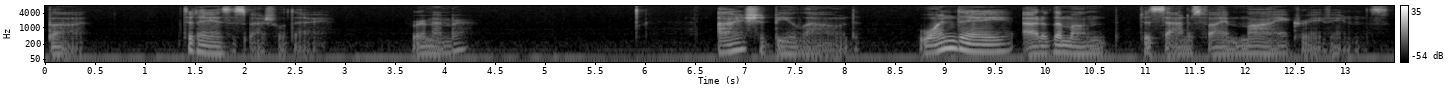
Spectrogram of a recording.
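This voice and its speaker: A man's voice: sits low, slow pace, vocal fry, long pauses, breathy edge, full character voice. A man playing an ancient, possessive and doting vampire lord in an intimate ASMR roleplay, murmuring formally and drifting into whispers.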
